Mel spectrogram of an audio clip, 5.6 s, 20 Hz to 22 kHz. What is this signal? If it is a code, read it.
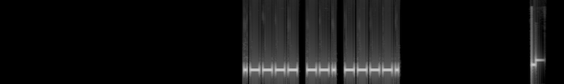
Morse code, heard as a keyed tone, about 37 wpm, 700 Hz. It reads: 1G9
